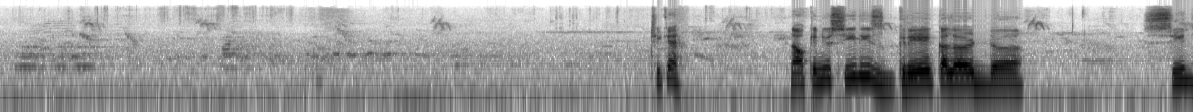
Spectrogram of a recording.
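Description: Small seeds patter into a metal bowl.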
